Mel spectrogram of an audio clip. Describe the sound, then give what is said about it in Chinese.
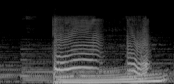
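A voice imitates a long, buzzy fart, a low droning raspberry lasting about a second that wobbles and then rises in pitch at the end, with no spoken words. “看来小红帽又吃太多地瓜了，才会一直放屁。”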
